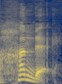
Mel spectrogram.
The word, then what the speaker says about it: Hyundai: hyundai sonata yes a hyundai it rhymes with sunday which is a really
